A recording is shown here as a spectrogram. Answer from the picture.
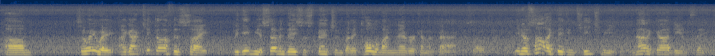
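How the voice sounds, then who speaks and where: Through noticeable background noise, a man talks at a fairly quick pace, with fairly high pitch and ordinary pitch variation. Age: 60s. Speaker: retired electronics engineer. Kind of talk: casual vlog rant. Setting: outdoors on houseboat deck.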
